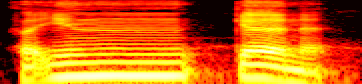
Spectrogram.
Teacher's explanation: نون ساکن کے بعد حروف اخفاء کا کاف اخفاء حقیقی ہوگا ، کا الف مدہ ہے ایک الف کی مقدار کے برابر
